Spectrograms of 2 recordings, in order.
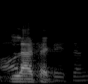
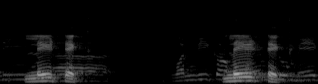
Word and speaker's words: LaTeX: goes since none of them has beat the latex. Okay. One thing is we should not pronounce it as a latex or latex. It's a latex latte.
